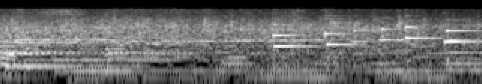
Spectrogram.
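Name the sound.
audience clapping hands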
